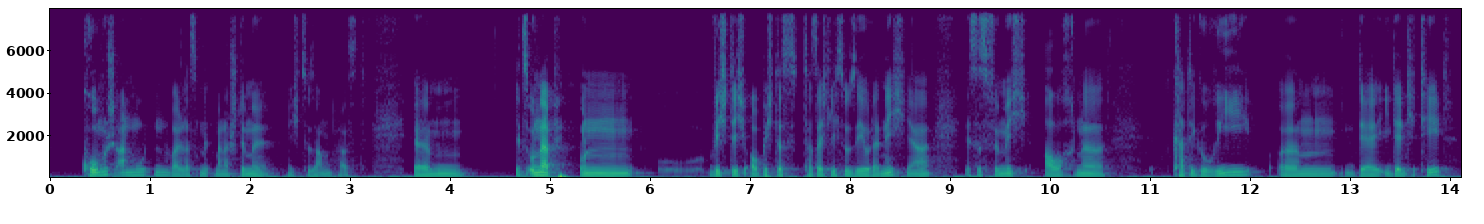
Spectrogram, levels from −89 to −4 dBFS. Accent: German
